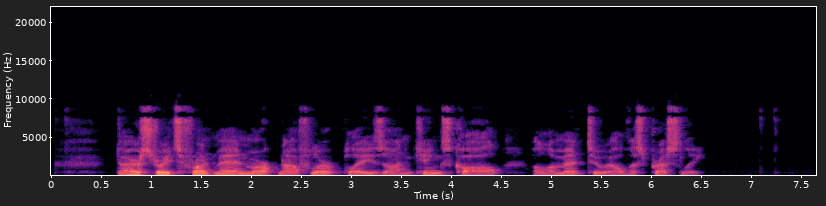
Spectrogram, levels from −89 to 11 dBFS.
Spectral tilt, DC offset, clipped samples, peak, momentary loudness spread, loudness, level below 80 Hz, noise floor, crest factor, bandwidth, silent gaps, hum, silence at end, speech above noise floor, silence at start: -5 dB/octave; under 0.1%; under 0.1%; -2 dBFS; 14 LU; -24 LUFS; -60 dBFS; -80 dBFS; 22 dB; 9.6 kHz; none; none; 1.2 s; 57 dB; 0.65 s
